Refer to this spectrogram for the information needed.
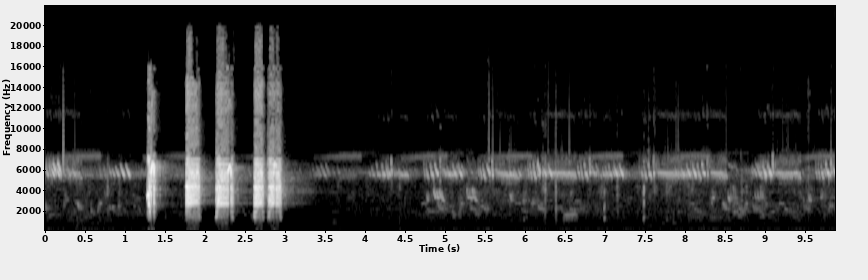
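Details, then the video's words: Black francolin (kala teetar, Gangas Nasal strain) calling: four loud, harsh, grating bursts in quick succession, spanning about two seconds, over a steady high insect trill and faint chirps from other birds. "Black Francolin Calling"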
